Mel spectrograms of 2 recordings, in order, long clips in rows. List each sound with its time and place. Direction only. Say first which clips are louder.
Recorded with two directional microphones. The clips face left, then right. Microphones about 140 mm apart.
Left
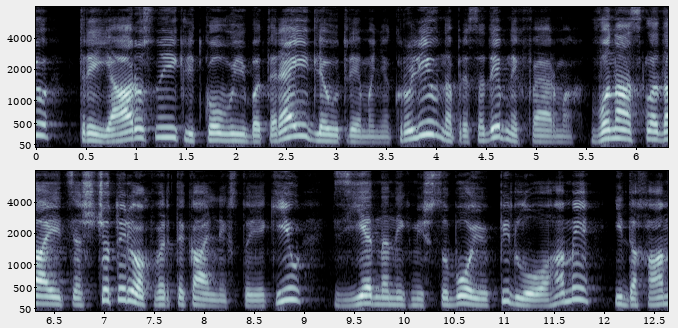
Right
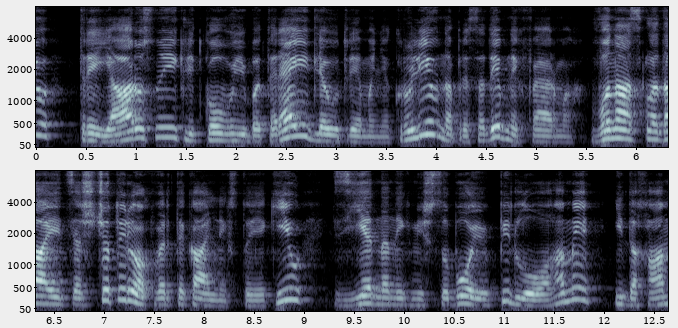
0.0 s speech: left 7 dB; 35° left (ahead or behind)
